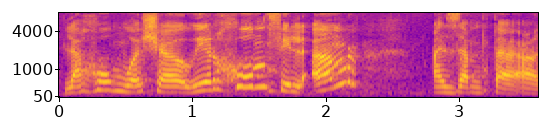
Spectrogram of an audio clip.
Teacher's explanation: Mimnya mesti jelas disebut, tak boleh dengung, ya. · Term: izhar syafawi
